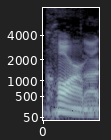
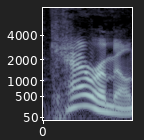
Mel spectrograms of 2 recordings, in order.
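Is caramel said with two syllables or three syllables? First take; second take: two syllables; three syllables. First: The word is said with two syllables. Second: The word is said with three syllables. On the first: The speaker calls it wrong. "not caramel. As opposed to Mount Carmel" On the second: The speaker calls it right. "It's caramel"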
